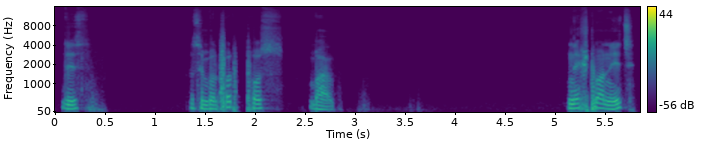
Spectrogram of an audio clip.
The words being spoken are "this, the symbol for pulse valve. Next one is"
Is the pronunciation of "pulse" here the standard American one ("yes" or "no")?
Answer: no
